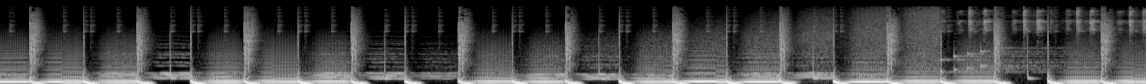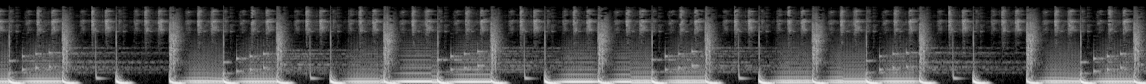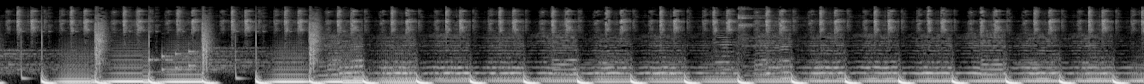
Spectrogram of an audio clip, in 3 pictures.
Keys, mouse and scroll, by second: 1.6 ctrl+click, 2.9 click, 5.5 click, 10.1 click, 11.6 click, 13.4 click, 14.8 Delete, 16.7 click, 18.2 click, 19.3 Delete, 21.1 click, 21.9-23.5 drag, 24.3 click, 25.3 KP_2, 25.5 KP_0, 25.9 KP_Enter, 28.1 click, 29.1 click, 30.6 click, 31.1 click, 32.0 click, 33.1 Delete.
